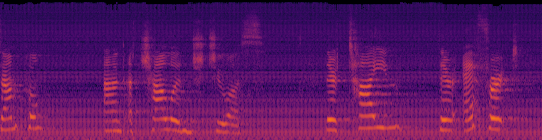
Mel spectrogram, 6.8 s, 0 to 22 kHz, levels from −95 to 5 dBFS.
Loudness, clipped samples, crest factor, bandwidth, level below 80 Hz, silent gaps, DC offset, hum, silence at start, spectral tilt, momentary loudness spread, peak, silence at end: -35 LUFS; under 0.1%; 18 dB; over 20 kHz; -56 dBFS; none; under 0.1%; 60 Hz at -55 dBFS; 0 s; -3.5 dB/octave; 15 LU; -18 dBFS; 0 s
